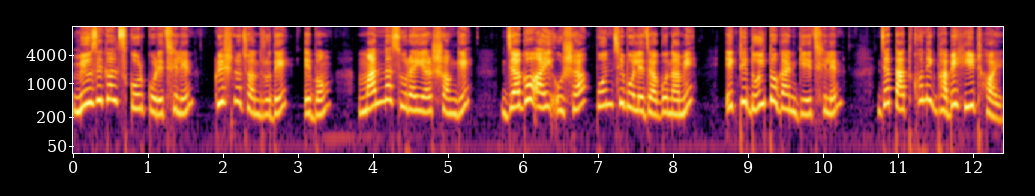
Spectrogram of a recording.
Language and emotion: Bengali, neutral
